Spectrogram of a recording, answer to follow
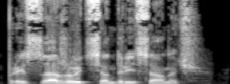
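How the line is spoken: Cheerful. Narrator (Russian): весело сказал я

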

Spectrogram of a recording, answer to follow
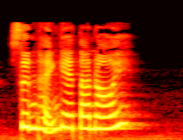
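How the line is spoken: Loud. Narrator (Vietnamese): Nàng lớn tiếng

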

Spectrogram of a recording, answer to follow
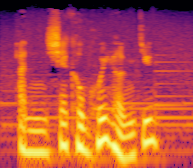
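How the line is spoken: Gentle question. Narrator (Vietnamese): Nefer nhẹ nhàng hỏi

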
